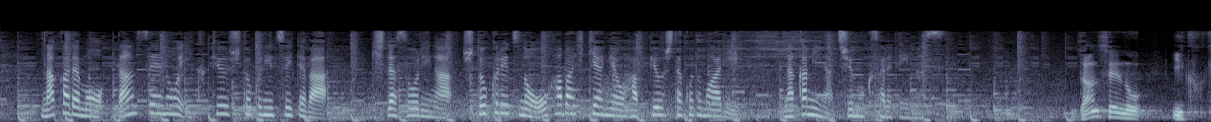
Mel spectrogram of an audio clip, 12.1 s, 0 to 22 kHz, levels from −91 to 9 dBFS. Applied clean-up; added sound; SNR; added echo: none; Chatter / Traffic noise, roadway noise / Train; 16 dB; none.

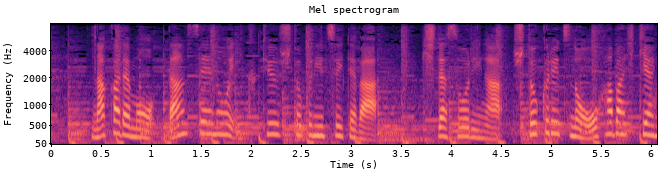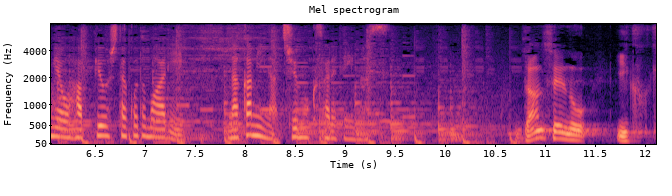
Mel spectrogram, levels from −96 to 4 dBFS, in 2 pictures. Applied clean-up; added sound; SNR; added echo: none; none; none; none.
